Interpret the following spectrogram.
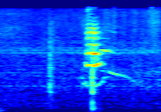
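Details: Highlander cat, a large rare breed described as a lynx hybrid, heard indoors giving one short meow that slides downward, preceded by a faint brief chirp, against steady background hiss.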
